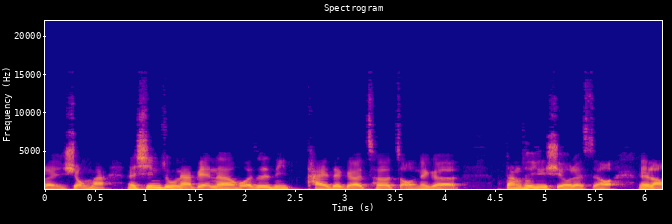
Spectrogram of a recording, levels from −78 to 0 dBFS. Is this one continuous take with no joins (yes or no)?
no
